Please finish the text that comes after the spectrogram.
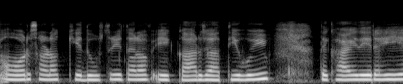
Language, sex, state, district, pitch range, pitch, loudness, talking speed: Hindi, female, Uttar Pradesh, Jalaun, 215-225 Hz, 220 Hz, -13 LUFS, 195 wpm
